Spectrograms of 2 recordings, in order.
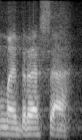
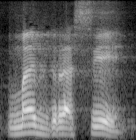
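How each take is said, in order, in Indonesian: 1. Vokal akhirnya adalah 'a' terbuka biasa. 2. Vokal akhirnya condong ke bunyi 'i'. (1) "Macam kita sebut madrasah" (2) "Mereka sebut madrasih"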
